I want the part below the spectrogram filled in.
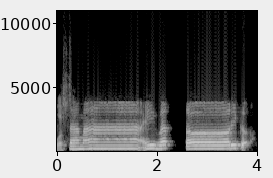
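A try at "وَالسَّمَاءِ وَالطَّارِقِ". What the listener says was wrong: Riq, jangan rike, riq. Riq, qalahku bro ya.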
